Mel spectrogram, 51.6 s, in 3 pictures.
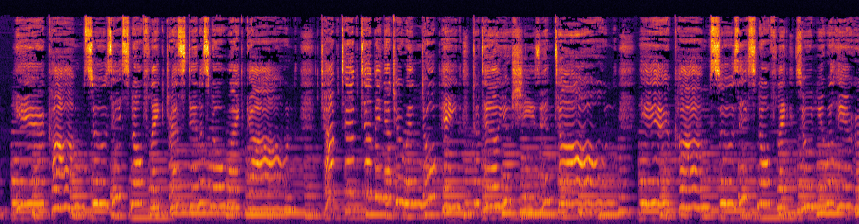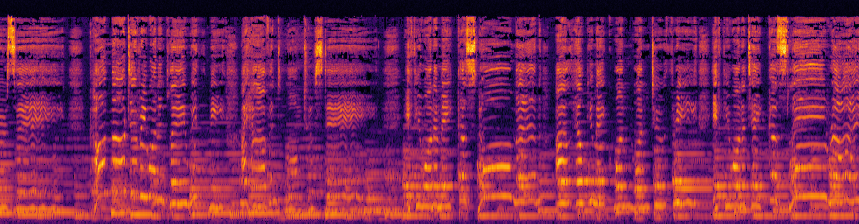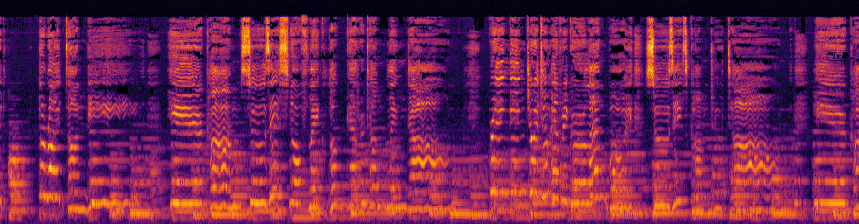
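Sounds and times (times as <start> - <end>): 
vocals: 0.1 - 51.5.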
